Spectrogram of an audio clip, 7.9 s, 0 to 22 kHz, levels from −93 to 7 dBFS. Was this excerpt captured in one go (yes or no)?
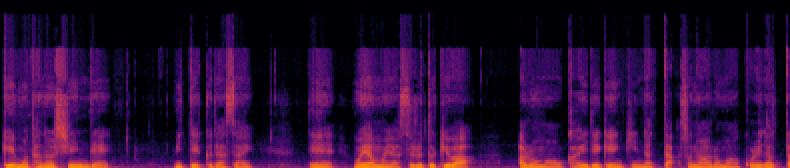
yes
